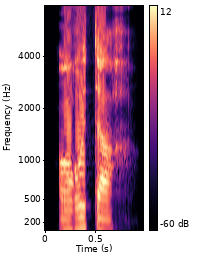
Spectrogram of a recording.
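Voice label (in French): "en retard", French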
